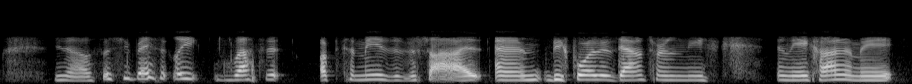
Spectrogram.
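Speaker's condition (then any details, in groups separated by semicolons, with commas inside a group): Cerebral palsy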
